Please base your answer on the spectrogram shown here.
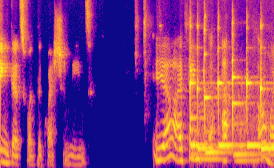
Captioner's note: phone rings in background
